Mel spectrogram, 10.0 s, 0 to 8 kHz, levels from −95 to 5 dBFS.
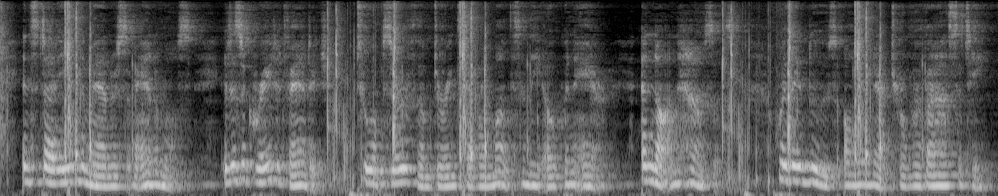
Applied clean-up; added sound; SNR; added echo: none; Crushing; 9 dB; reverberation time 1.2 s.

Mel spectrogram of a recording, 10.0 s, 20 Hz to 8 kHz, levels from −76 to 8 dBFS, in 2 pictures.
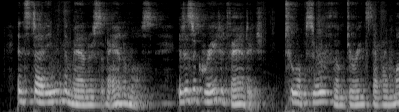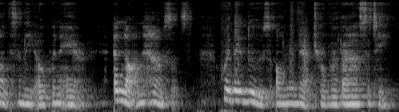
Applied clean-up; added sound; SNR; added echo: neural separator model SepFormer DNS4.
